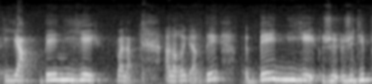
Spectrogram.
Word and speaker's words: beignet: Beignet, la même chose, on a B, E, I, ça prononce E. Beignet, E, T, se prononce E.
